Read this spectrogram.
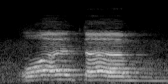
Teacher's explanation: Ada huruf qalqalah berada di akhir kalimat, namanya qalqalah kubro, jadi besar, sangat memantul.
